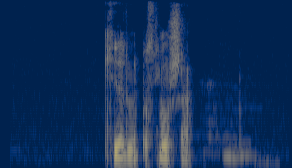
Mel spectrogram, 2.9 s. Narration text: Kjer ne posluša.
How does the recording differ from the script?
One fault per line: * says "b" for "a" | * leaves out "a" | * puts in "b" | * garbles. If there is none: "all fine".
all fine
